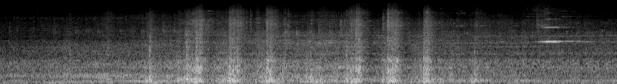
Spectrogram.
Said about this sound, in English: And a little Ybor City rooster to punctuate the event. You know, that makes me so happy. There's nothing like an antique electric streetcar crossing another pair of tracks.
